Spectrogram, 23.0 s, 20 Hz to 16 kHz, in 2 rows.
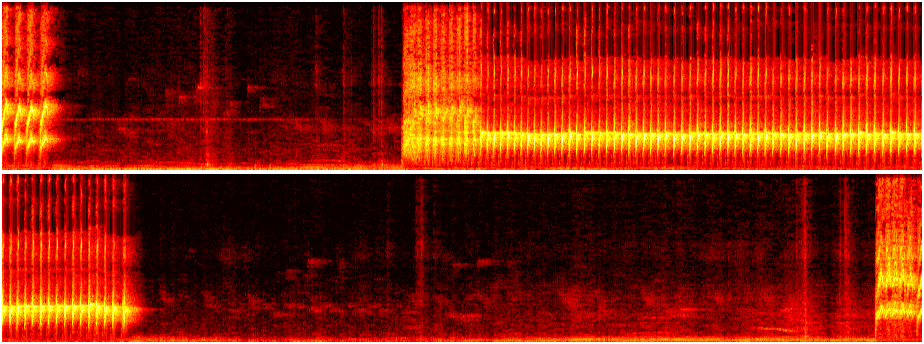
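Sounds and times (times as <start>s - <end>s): bird singing a fast trill: 0.0s - 1.0s, 5.0s - 13.2s, 22.4s - 23.0s.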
